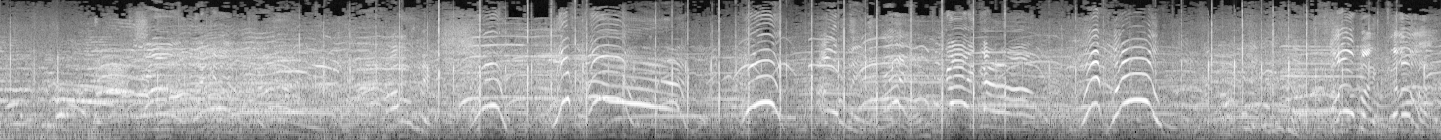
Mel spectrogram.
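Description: Large crowd of spectators cheering and shouting as racers run down a steep hill, with a steady babble of voices. Loud individual whoops and yells stand out over it, several in the second half.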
